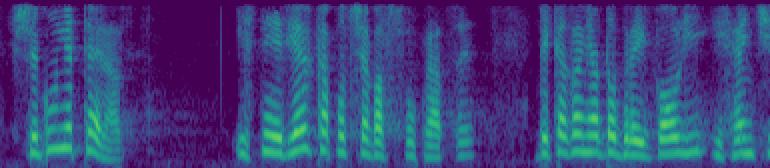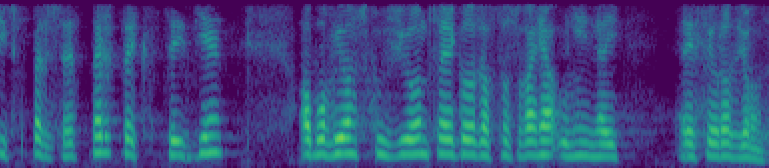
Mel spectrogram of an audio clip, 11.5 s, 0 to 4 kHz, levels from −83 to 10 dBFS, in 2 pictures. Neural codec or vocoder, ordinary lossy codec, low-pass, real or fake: codec, 16 kHz in and 24 kHz out, 1.1 kbps, FireRedTTS-2 codec; none; 3.6 kHz; fake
